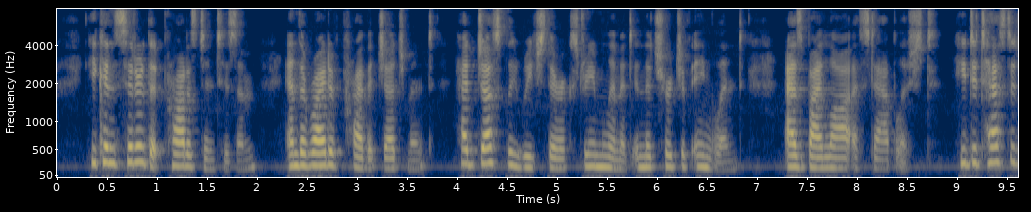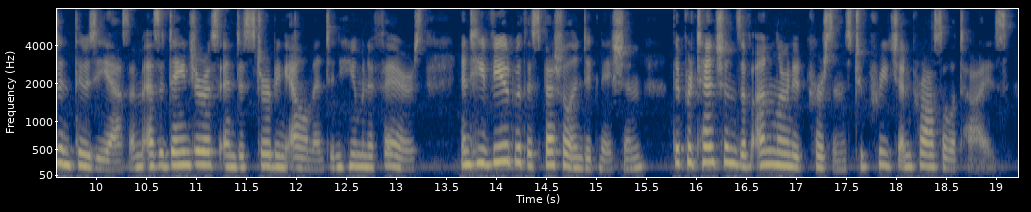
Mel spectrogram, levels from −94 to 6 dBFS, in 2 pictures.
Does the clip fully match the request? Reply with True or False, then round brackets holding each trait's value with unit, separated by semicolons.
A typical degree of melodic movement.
True (3.9 semitones)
